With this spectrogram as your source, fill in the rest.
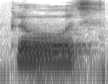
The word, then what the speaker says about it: clothes: cloths something like that but that's wrong correct pronunciation is closed people wear new clothes during festivals people that's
